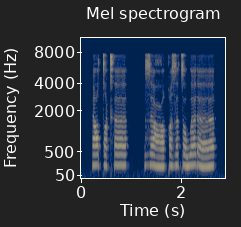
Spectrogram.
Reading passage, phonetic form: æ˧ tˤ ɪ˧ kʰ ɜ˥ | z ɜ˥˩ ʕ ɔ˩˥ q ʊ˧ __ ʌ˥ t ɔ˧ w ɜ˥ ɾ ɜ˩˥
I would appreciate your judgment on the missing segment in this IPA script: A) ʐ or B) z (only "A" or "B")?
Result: B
